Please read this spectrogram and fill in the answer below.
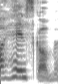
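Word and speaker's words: Hejlskov: Eh, du tar ju eh, det här exemplet med, nu vet jag vet inte hur man uttalar hans namn, Bo... – Ja, Helskov. – Helskov. – Ja.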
